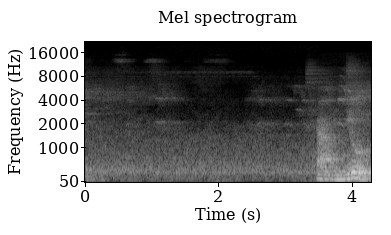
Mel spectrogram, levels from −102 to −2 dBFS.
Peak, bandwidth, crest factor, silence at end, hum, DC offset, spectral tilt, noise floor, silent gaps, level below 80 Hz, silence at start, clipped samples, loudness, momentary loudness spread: -16 dBFS; 13.5 kHz; 20 dB; 0 s; none; under 0.1%; -8 dB/octave; -53 dBFS; none; -68 dBFS; 0 s; under 0.1%; -34 LUFS; 20 LU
